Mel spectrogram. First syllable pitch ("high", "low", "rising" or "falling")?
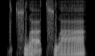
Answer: low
